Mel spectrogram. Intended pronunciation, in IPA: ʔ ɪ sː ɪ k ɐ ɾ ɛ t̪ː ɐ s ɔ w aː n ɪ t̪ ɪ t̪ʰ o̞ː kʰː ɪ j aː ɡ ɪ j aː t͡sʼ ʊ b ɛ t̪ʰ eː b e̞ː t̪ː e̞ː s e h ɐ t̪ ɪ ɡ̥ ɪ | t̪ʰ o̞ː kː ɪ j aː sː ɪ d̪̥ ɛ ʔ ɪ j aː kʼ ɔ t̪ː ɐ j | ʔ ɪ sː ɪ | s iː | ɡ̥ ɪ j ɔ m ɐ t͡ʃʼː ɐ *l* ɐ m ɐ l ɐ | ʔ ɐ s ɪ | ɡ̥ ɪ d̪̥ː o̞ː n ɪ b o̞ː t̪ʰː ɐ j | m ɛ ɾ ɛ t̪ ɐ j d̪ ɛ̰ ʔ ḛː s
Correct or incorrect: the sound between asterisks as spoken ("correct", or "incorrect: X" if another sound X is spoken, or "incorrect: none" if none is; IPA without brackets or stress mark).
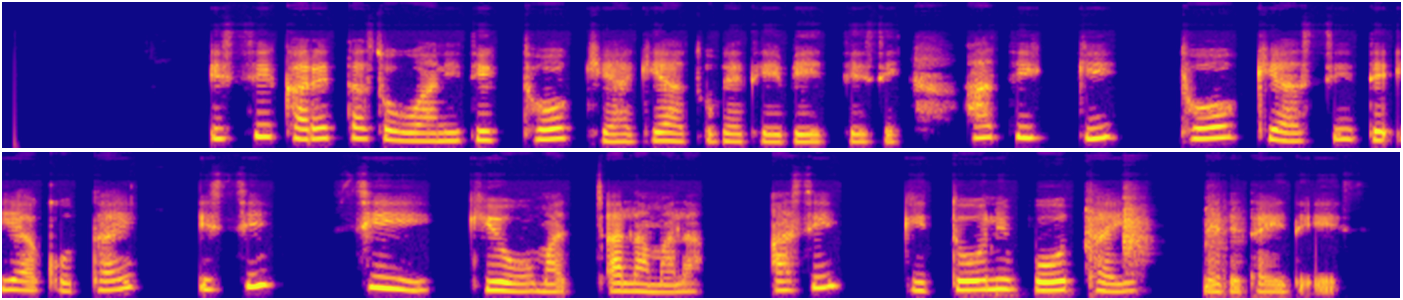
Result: correct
